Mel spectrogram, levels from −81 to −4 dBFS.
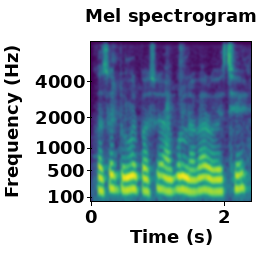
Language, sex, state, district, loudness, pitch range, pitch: Bengali, female, West Bengal, Cooch Behar, -12 LUFS, 185-205 Hz, 195 Hz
